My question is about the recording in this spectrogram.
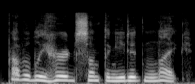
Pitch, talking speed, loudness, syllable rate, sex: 175 Hz, 185 wpm, -15 LUFS, 5.7 syllables/s, male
